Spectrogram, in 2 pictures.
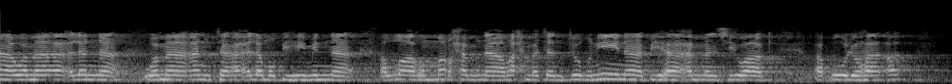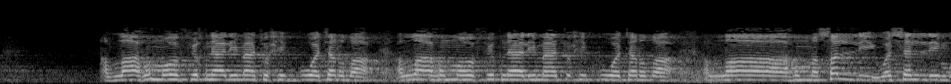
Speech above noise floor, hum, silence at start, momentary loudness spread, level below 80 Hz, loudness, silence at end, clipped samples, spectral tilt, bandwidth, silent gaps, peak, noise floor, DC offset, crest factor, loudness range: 30 dB; none; 0 s; 8 LU; -68 dBFS; -23 LUFS; 0 s; under 0.1%; -9.5 dB/octave; 5.8 kHz; none; -6 dBFS; -53 dBFS; under 0.1%; 16 dB; 3 LU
